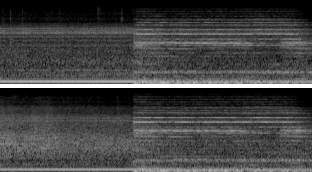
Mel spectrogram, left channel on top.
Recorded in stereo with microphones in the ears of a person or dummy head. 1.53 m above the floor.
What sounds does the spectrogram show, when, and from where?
0.0 s a fan: 45° left (ahead or behind), 0.7 m
1.3 s a fire alarm: 10° right (ahead or behind), 8.5 m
